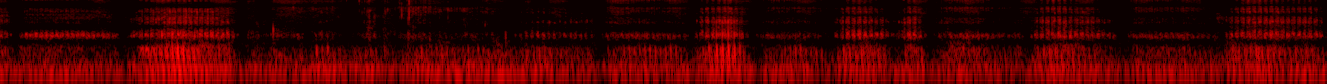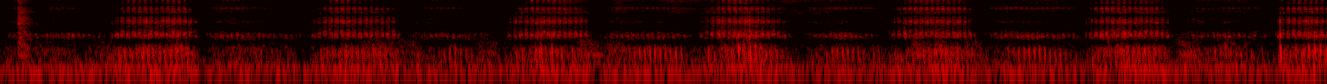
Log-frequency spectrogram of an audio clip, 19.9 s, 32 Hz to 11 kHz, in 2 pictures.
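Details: Fasu, a male orange tabby cat from a rescue shelter, born October 2019, purrs and snores heavily: continuous deep rumbling cut into quick regular pulses, a couple of sharp thumps early on.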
